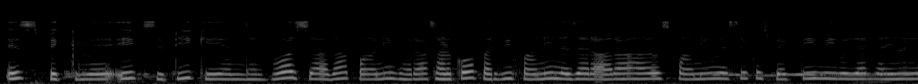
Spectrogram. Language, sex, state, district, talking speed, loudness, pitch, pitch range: Hindi, female, Bihar, Purnia, 190 wpm, -40 LUFS, 255 Hz, 245-270 Hz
